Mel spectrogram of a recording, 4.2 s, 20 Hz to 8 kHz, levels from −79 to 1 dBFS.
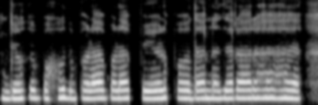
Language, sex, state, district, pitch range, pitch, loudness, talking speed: Hindi, female, Jharkhand, Palamu, 220-230 Hz, 225 Hz, -12 LUFS, 140 wpm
